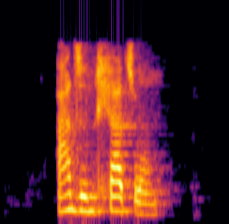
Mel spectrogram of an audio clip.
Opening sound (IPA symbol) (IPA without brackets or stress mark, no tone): a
